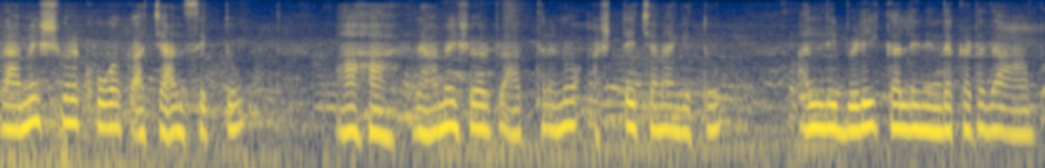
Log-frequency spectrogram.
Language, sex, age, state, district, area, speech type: Kannada, female, 60+, Karnataka, Dharwad, rural, spontaneous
